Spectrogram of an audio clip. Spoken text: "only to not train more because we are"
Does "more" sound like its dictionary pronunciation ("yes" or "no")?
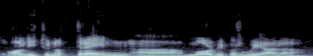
yes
